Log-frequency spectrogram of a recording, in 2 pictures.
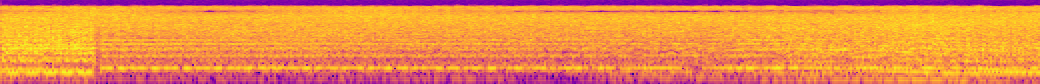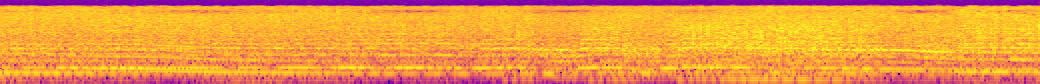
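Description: Ginetta Junior race cars lapping Bathurst, their engines holding a loud, steady drone with shifting harmonic tones as several cars run close together, rising and falling in pitch without pause.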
